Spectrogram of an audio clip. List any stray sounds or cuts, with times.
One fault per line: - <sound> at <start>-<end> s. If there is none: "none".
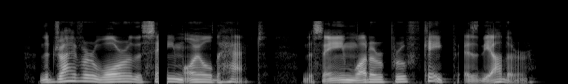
- dropout at 1.6-1.7 s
